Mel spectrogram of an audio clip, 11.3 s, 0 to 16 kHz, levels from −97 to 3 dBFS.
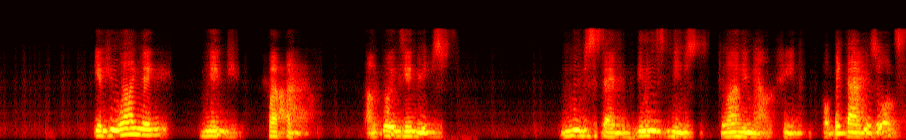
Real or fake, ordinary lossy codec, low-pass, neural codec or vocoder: fake; none; 7.2 kHz; codec, 16 kHz, 0.5 kbps, FreqCodec, smaller model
